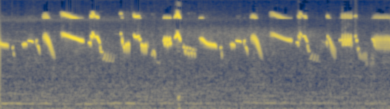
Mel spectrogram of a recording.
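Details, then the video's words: Meadow lark in full song, a rapid high chatter of slurred whistles, chirps and brief trills following one another continuously. "Singing lark in the meadow"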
